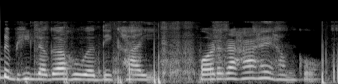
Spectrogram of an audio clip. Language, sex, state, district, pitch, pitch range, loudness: Hindi, female, Bihar, West Champaran, 245 Hz, 225-265 Hz, -17 LUFS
